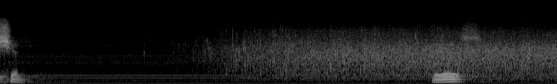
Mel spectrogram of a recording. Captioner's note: applause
